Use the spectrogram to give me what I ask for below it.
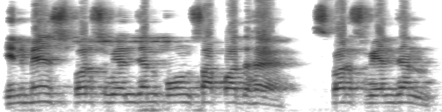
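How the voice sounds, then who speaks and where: A man's voice: sits high, fairly even intonation, moderate pace, rough recording. A male teacher solving exam questions in a grammar lesson, explaining step by step and often asking rhetorical questions.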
